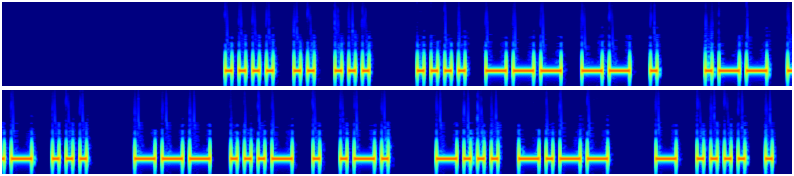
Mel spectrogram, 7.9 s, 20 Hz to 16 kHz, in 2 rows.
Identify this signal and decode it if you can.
Morse code, heard as a keyed tone, about 34 wpm, 700 Hz. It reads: HIS HOME WAS OVER BY THE
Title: Sentences from Top 1500 Words 35wpm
